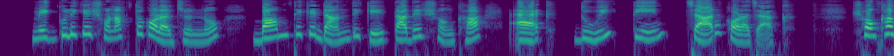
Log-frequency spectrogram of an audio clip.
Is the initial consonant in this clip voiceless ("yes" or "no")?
no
